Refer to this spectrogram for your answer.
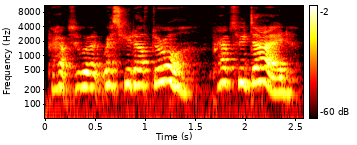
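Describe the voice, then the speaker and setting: A bewildered, gloomy space castaway from a radio comedy, read by a woman, with a fairly high voice. The sound is roomy and echoey. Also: animated, fast talker, close to an everyday voice. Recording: echoey room.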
